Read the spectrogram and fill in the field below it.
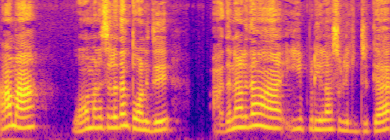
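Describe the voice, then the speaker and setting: A man's voice: a little high, animated, fairly quick, a little mellow. A man playing a flirtatious male boss who teases a staff member in a Tamil audio drama. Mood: teasing. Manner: teasing, playful and bossy. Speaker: boss voicing a romantic male lead.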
